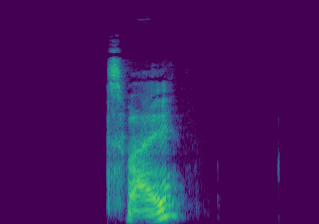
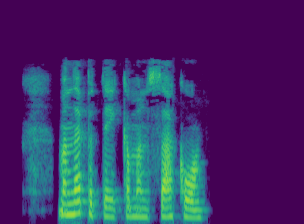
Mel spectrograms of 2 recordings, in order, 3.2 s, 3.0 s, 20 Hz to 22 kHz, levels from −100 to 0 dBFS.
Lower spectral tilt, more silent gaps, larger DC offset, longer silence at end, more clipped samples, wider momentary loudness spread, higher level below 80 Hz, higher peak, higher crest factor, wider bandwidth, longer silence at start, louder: about the same, -4 dB/octave vs -5 dB/octave; neither; neither; first, 1.4 s vs 1 s; neither; about the same, 10 LU vs 9 LU; second, -80 dBFS vs -62 dBFS; second, -10 dBFS vs -2 dBFS; about the same, 22 dB vs 20 dB; first, 8.8 kHz vs 7.6 kHz; first, 1.05 s vs 0.3 s; second, -26 LUFS vs -20 LUFS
